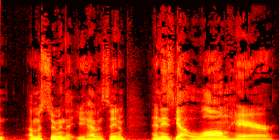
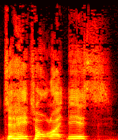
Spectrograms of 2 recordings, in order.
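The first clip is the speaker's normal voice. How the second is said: high-pitched mock British voice; British accent; 13 semitones higher than usual. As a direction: put on a squeaky British accent. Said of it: "That's a pretty good British accent".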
